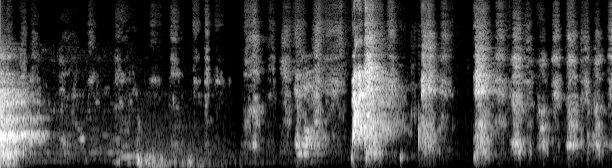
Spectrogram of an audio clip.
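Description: A man breathing hard with short, sharp puffs of breath while lifting a dumbbell, faint at first and coming in quick bursts in the second half.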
